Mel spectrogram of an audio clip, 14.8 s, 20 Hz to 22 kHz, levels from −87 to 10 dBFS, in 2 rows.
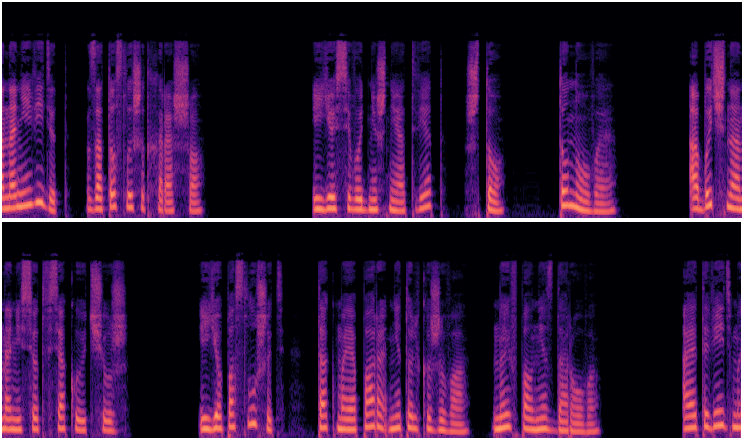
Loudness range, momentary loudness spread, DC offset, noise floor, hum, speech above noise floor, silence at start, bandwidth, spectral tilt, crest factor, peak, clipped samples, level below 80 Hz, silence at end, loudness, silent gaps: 2 LU; 11 LU; under 0.1%; -50 dBFS; none; 32 dB; 0 s; 11 kHz; -6.5 dB/octave; 16 dB; -2 dBFS; under 0.1%; -50 dBFS; 0 s; -20 LUFS; 2.24-2.90 s, 6.43-6.82 s, 8.78-9.19 s, 13.63-14.05 s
